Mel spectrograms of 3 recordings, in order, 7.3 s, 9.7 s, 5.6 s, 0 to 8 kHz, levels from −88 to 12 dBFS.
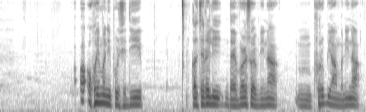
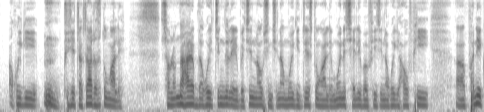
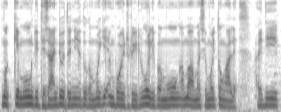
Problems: none marked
